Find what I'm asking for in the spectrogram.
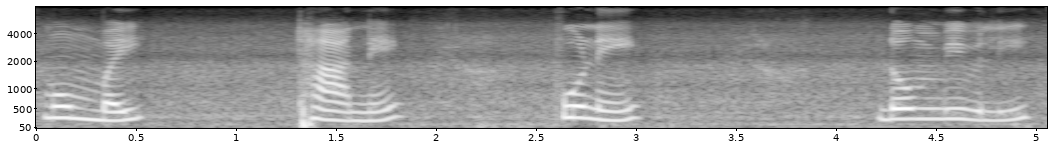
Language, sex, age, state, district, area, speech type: Marathi, female, 18-30, Maharashtra, Osmanabad, rural, spontaneous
